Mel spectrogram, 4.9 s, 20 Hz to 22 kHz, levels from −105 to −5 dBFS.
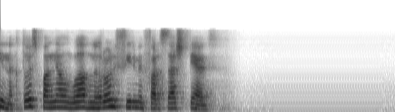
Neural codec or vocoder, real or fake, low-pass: codec, 16 kHz, about 1 kbps, DyCAST, with the encoder's durations; fake; 7.2 kHz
